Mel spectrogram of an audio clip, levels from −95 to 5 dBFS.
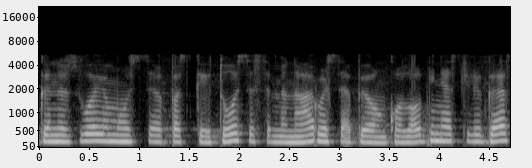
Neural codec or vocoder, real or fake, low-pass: none; real; 5.4 kHz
